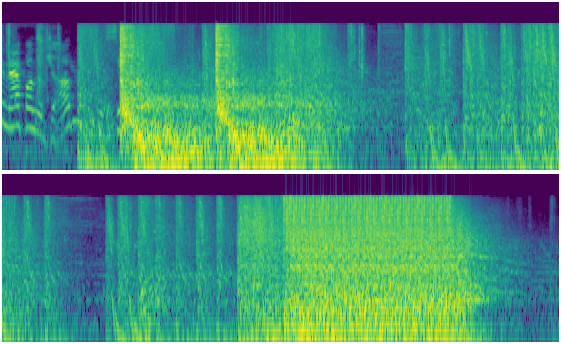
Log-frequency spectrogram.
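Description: Gunfire and blasts rattle loudly in a fast firefight.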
